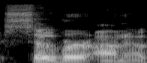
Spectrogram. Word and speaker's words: Soberano: I said this wrong earlier, Sobernero Jr.? – Soberano. – Soberano. Yeah. Sober, like as in sober as in I don't drink. Soberano. Okay, I got it now.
